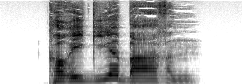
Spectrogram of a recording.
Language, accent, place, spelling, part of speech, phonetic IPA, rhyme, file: German, Germany, Berlin, korrigierbaren, adjective, [kɔʁiˈɡiːɐ̯baːʁən], -iːɐ̯baːʁən, De-korrigierbaren.ogg
- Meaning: inflection of korrigierbar: 1. strong genitive masculine/neuter singular 2. weak/mixed genitive/dative all-gender singular 3. strong/weak/mixed accusative masculine singular 4. strong dative plural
